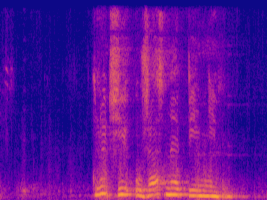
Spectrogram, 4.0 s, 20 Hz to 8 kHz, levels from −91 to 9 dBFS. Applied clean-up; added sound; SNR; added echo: neural separator model SepFormer DNS4.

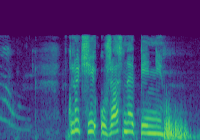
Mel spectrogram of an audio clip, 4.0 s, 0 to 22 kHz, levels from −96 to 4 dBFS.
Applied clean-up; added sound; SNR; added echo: none; none; none; none.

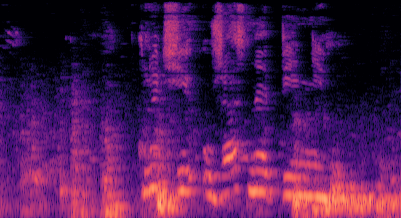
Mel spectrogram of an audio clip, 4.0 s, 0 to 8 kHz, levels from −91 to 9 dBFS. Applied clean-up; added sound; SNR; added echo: classical method WPE with log-MMSE.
